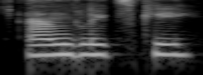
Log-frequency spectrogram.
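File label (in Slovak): "anglicky", Slovak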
